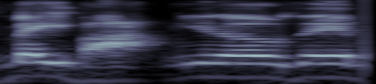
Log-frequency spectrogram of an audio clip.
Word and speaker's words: Maybach: The same way people be like Mayback when it's Maybach.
